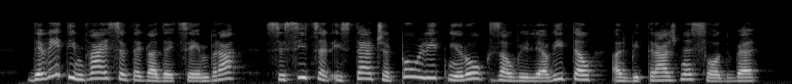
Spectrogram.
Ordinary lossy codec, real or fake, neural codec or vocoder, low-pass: none; fake; codec, 16 kHz, 2 kbps, FunCodec, trained on LibriTTS, 25 frames a second; 7.2 kHz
